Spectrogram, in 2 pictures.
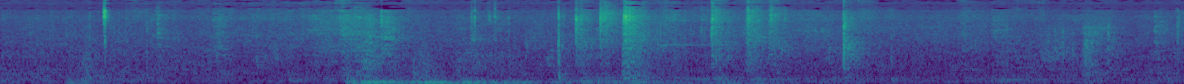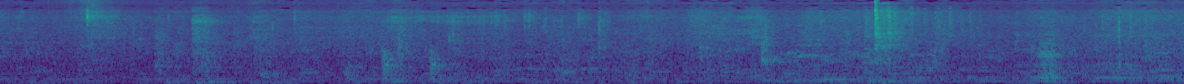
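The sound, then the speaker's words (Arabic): A door pulled shut in a classroom lands with a dull, heavy low thud early on, then a trail of light rattles and knocks over faint background noise. “اطلع برا سكر الباب”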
